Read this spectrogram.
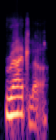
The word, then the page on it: rattler: Indian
